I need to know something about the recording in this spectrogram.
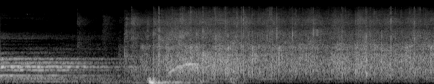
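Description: Two female voices holding the final sung note of a duet, which stops about a second in; then audience applause follows to the end, with a single low thump just after it begins.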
